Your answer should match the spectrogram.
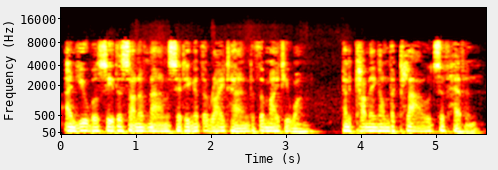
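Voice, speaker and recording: A man with a British accent voicing a grave, sorrowful but commanding male teacher in a scripture reading, husky and weighty. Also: fairly even intonation, mellow, full character voice. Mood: solemn authority. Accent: British Received Pronunciation. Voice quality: deep, husky. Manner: slow, weighty, admonishing.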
